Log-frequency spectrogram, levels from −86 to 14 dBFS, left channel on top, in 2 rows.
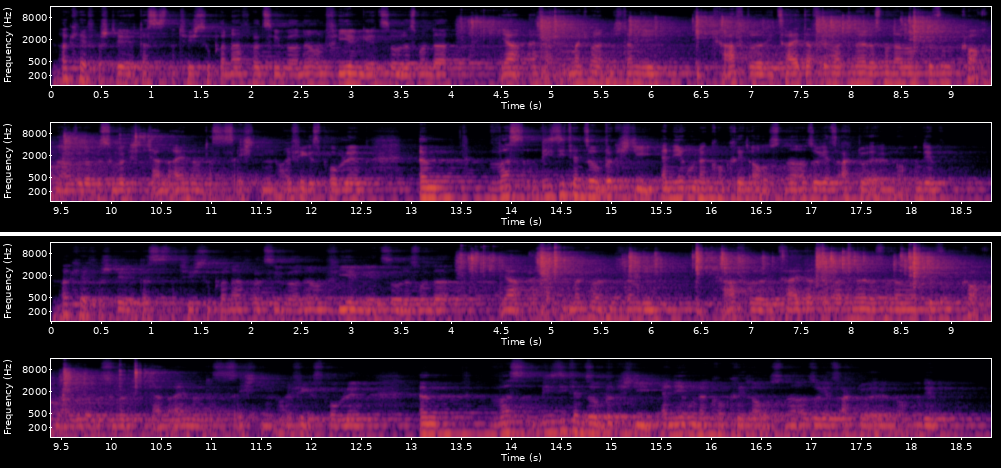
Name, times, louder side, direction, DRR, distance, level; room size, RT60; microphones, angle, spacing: voice 1, 0.1-6.1 6.4-13.4 13.8-18.4, left 2 dB, 90° left, 5 dB, 1.9 m, -38 dB
sound 1, 4.0-5.1 5.7-6.1 6.4-7.3 7.6-8.9 9.2-9.3 9.5-10.3, right 5 dB, 25° right, 2.0 m, -34 dB
25.0 x 16.0 x 8.6 m, 3.0 s
head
